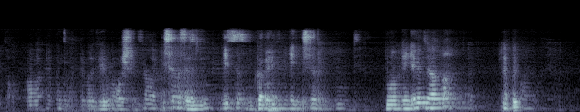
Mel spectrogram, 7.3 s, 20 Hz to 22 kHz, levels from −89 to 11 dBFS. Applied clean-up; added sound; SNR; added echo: neural mask model DeepFilterNet 3.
